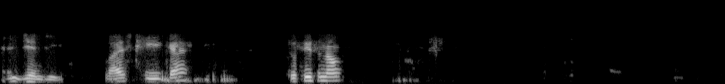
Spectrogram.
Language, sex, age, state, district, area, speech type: Dogri, male, 30-45, Jammu and Kashmir, Udhampur, rural, conversation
